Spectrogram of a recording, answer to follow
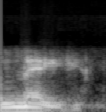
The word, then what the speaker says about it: Me: And the hard drives of these computers are something called a May. It's spelt M-E, but pronounced May, as in the month of May.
